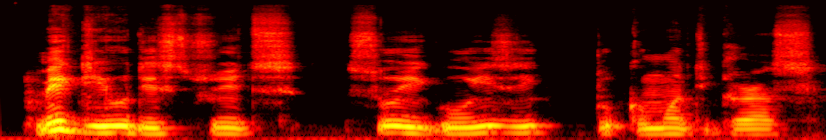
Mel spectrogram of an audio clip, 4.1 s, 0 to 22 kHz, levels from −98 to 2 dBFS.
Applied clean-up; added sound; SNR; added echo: neural mask model Resemble Enhance denoiser.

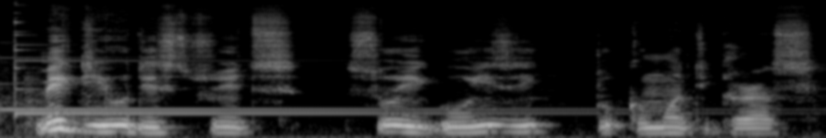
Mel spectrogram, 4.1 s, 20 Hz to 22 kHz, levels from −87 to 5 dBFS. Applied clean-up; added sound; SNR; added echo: none; Doorbell; 18 dB; none.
